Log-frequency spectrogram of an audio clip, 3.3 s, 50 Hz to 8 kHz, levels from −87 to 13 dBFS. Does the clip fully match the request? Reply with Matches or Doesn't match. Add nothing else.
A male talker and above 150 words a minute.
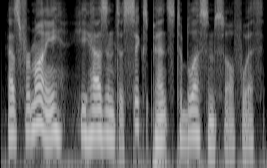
Matches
